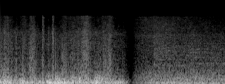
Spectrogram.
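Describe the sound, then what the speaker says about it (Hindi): Strong cyclone winds buffet a Mumbai street in heavy rain, a loud roaring rush that briefly drops out for a moment before resuming as a steady blustery noise. "आप देख सकते हैं कि लगातार भारी बारिश हो रही है, तेज हवाएं चल रही हैं।"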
